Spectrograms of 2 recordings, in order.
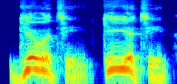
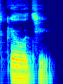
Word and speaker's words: guillotine: Guillotine. I got people in the comment section mad with the way I pronounce guillotine or guillotine.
